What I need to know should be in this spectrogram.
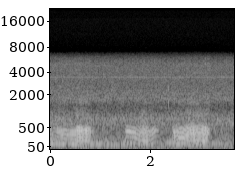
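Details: Rapid, wavering snores with a whistly, squeaky edge over a steady low hum from a small animal (Bertie) resting nearby during a conference call; snoring.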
